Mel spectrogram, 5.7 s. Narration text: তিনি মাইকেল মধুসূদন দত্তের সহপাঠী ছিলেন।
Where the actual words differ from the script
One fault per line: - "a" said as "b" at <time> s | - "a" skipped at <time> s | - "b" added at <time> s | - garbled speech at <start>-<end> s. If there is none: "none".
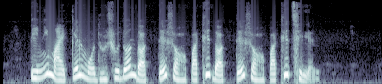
- "দত্তের সহপাঠী" added at 3.2 s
